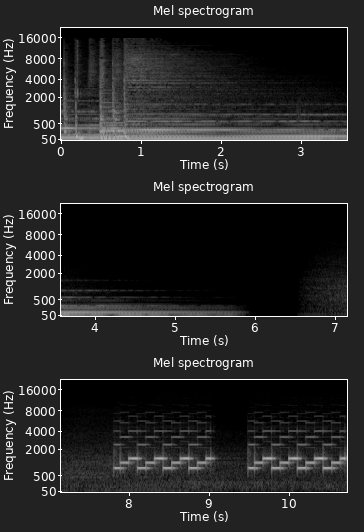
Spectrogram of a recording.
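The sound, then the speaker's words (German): A telephone rings in two bursts of a bright, warbling electronic ringtone, fairly loud. A long, swelling musical chord fades out first, followed by a brief pause before the ringing. “Heike, gehst du mal ran? Ich hab Rasierschaum im Gesicht.”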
